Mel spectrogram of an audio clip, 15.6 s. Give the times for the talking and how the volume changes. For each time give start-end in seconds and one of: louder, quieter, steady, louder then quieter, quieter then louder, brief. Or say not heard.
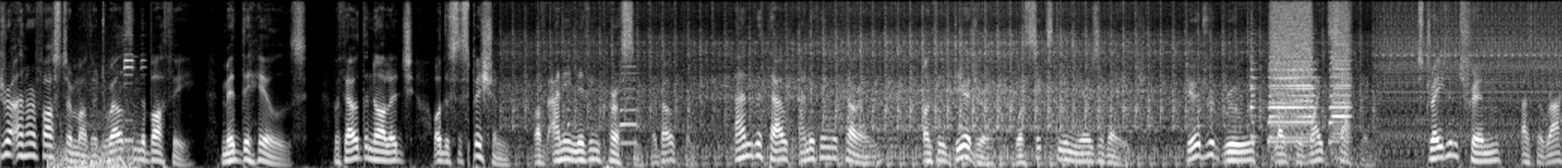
0.0-15.5 steady.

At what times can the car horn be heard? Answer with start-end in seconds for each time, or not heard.
0.5-1.4, 5.7-6.5, 12.4-13.6.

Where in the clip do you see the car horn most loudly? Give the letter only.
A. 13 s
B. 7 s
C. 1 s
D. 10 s
A.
